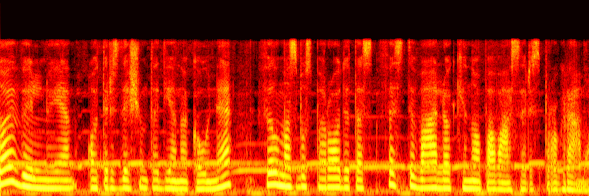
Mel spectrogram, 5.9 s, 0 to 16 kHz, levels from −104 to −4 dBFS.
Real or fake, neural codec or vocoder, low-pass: real; none; 7.2 kHz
